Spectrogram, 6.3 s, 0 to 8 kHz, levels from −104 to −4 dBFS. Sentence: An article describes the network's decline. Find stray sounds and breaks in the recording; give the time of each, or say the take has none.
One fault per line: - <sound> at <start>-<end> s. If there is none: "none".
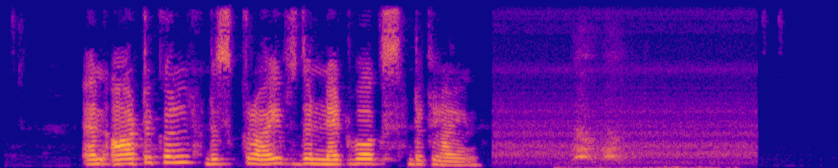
- bark at 4.1-5.6 s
